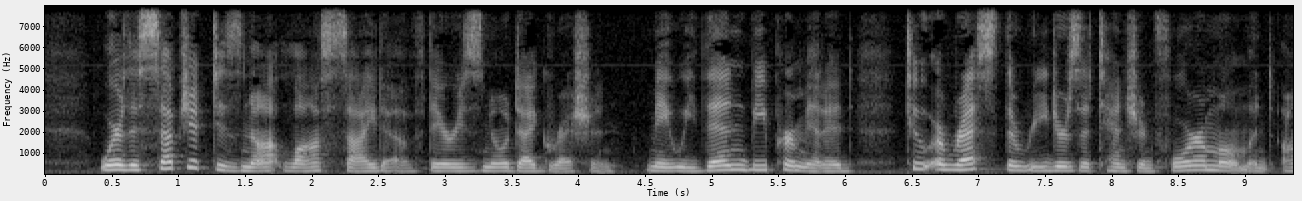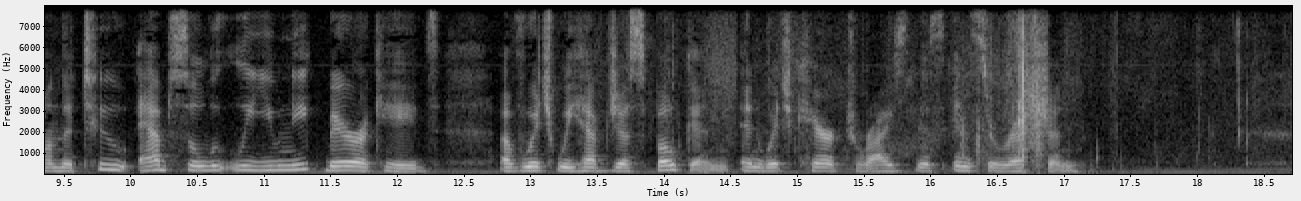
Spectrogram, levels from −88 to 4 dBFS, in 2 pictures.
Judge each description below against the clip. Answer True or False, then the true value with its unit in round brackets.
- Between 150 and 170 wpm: False (135 wpm)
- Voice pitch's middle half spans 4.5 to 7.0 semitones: False (4.1 semitones)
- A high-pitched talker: False (180 Hz)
